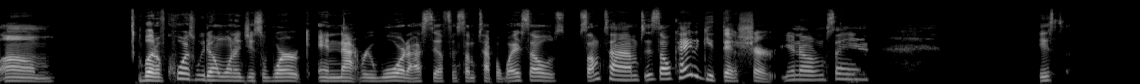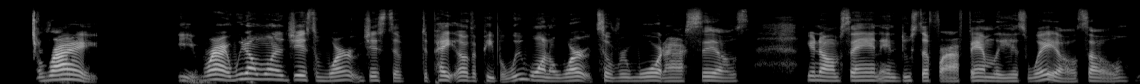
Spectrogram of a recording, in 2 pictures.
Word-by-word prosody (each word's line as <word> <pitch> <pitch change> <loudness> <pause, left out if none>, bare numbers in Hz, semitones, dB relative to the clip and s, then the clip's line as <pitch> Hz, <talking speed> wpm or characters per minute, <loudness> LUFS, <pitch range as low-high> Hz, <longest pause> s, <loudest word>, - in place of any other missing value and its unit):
um, 160 -3 +1 0.9
but, 190 +1 +8
of 175 - -2
course, 260 -4 0
we 220 - -10
don't 190 -2 +1
wanna 175 -1 -1
just 170 0 -1
work 170 +1 0
and 160 -1 -1
not 160 -1 +5
reward 165 +2 -2
ourself 145 0 -2
in - - -14
some 155 -1 -4
type - - -2
of 140 - -11
way, 160 +3 +1
so 180 -2 0
s 165 - -8
sometimes 205 +1 +1
it's 235 +3 -2
okay 310 - +5
to 400 - -4
get 215 -7 -7
that 165 -3 +4
shirt, - - 0
you 205 +3 -8
know 215 -1 -1
what 205 - -10
I'm 220 - -16
saying? 235 -3 -5 1.7
It's 180 +9 -5 1.2
Right. 215 - +7 0.8
Ye 180 -2 -9
right. 220 -2 +7
We 235 - -7
don't 250 -2 +2
wanna 230 -3 -1
just 200 -2 +2
work 180 +3 -3
just 185 +1 -3
to 150 -2 -8 0.2
to 165 - -10
pay 200 +2 +3
other 190 -2 -3
people. 155 -2 -9
We - - -7
wanna 190 -9 -3
work 180 +4 -1
to 180 - 0
reward 165 +3 -5
ourselves. 160 0 -3 0.5
You 200 - -1
know 190 -2 +2
what 175 - 0
I'm 175 - -13
saying? 185 0 +1
And 165 -1 -6
do 170 - -11
stuff 170 -1 -2
for - - -4
our 75 0 0
family 165 - -1
as 155 -1 -6
well, 170 - -1
so 160 0 -6
180 Hz, 175 wpm, -26 LUFS, 160-210 Hz, 1.7 s, but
